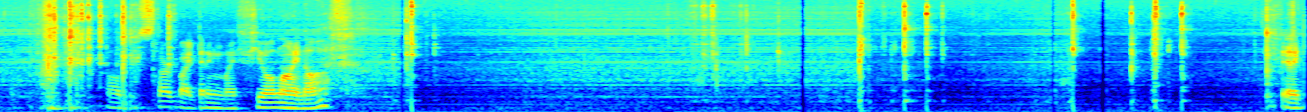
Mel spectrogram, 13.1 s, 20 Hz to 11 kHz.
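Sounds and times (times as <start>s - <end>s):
small metallic clicks and taps: 8.6s - 9.6s, 10.6s - 12.0s.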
